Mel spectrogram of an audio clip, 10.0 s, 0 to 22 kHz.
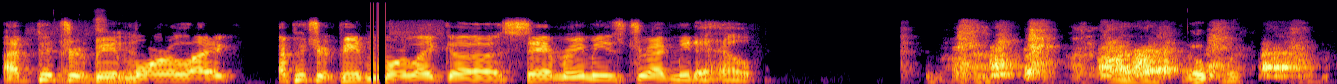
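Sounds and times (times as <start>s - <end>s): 
speech: 0.0s - 5.8s, 6.8s - 10.0s
several dogs barking: 7.0s - 10.0s.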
